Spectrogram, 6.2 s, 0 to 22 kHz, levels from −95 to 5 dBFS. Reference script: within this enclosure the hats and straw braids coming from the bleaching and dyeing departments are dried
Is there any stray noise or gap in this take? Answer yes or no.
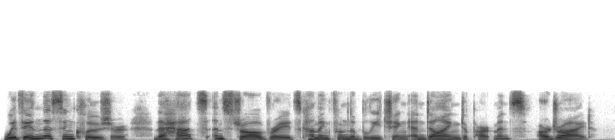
no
